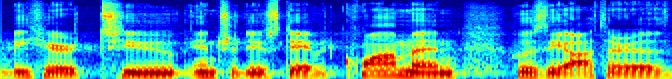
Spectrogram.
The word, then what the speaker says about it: Quammen: Sometimes I'm the one with the unpronounceable name. But it's Quammen, and he got that right.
